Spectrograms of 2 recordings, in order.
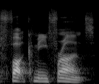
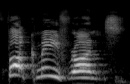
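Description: First: Said in the usual way. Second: High, loud mock announcer yell; show-intro shout. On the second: Shown as a demonstration. Streamer tries out suggested series title, loud show-opening shout.

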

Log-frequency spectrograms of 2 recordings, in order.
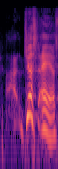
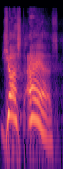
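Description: First: JUST AS slowed and leaned on; stress on just as. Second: "Just as" loud and punched hard; stress on just as. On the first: Preacher stressing the verse words, slow heavy emphasis. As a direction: drag out just as with weight. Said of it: "those two words should be italicized". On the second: Preacher emphasizing the key verse words, loud punched stress. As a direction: hit "Just as" like bold type. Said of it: "They should be in bold". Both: Shown as a demonstration.

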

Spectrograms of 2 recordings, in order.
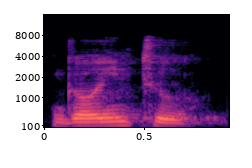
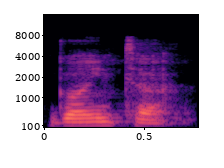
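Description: First: "going to" with a clear "too"; full to. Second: "going to" as "goin'tə"; weak to. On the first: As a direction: say every syllable of "going to". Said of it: "con acento medio". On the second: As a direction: squeeze "going to" with a schwa. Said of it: "con acento débil". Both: Shown as a demonstration.

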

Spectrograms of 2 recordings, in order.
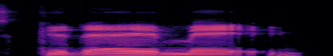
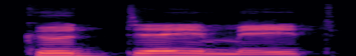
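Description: First: Said in the usual way. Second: Australian accent. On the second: Shown as a demonstration. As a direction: try out the one Aussie phrase you know. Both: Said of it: "the only phrase I know how to say in Australian".

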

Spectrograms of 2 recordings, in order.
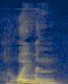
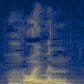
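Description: Both takes have the same delivery.

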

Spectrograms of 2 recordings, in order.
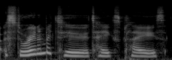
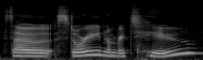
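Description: First: Whispered. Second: Said in the usual way. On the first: Shown as a demonstration.

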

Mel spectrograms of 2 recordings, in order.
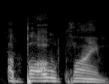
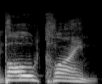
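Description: First: Slow deadpan. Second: Bold claim. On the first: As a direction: drag it out dryly. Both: Shown as a demonstration.

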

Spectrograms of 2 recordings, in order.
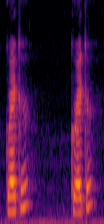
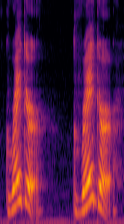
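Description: First: Firm call through the door. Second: Loud warning shout of a name; growled warning. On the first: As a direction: knock and call his son's name. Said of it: "he called". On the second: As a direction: bellow a stern warning through the door. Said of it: "with a warning deepness in his voice". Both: A narrator's reading.

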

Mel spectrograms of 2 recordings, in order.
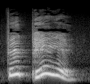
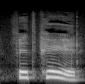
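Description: First: Higher, louder outburst; dramatic exclamation. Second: Said in the usual way. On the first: Real, not acted. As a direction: exclaim it with theatrical exasperation. Exclaims the same class name.

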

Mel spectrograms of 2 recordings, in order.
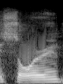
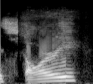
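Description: First: Sorry with an "or", SORE-ee; Canadian sorry. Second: Sorry with an "ah", SAR-ee; American sorry. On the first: Shown as a demonstration. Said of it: "No, we say sorry". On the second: Retold or imitated. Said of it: "another thing the Americans say".

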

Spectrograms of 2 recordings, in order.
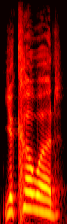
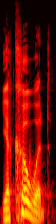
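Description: First: High, put-on taunting voice; mock taunt. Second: Said in the usual way. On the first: Comedian taunting podcast rival in silly voice. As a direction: sneer it in a funny voice. Mock insult repeated in new voice.

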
